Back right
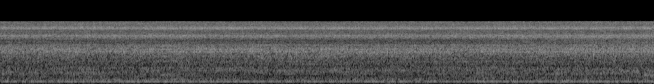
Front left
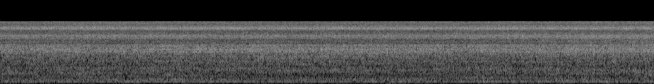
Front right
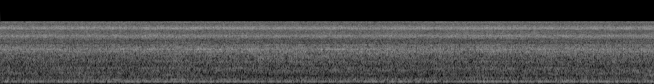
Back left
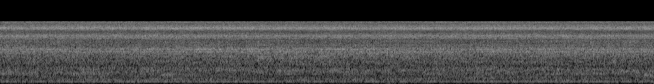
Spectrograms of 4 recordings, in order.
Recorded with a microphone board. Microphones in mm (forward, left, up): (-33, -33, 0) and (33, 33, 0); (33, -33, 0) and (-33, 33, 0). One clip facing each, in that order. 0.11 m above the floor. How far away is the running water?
About 1.5 m.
